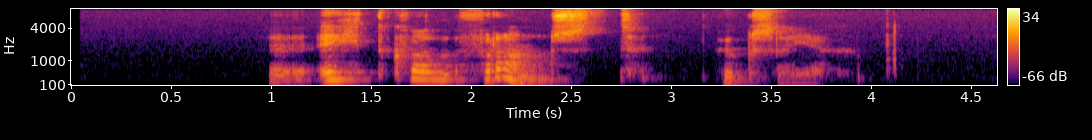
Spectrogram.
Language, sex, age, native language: Icelandic, female, 40-49, Icelandic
